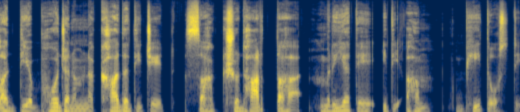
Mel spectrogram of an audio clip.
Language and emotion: Sanskrit, fearful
